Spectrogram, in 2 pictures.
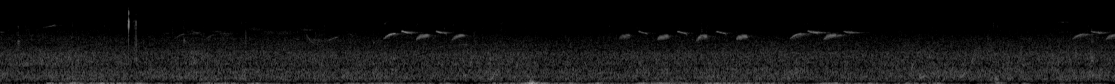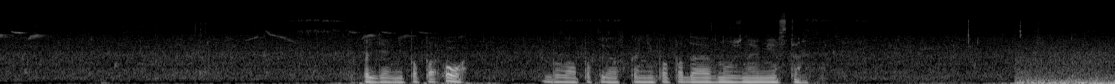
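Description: A shallow stream gently flows and trickles.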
